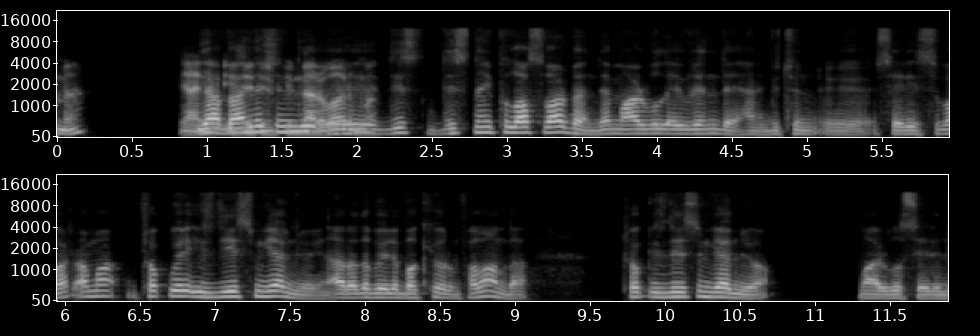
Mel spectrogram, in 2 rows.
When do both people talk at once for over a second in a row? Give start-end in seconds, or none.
0.9-2.2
